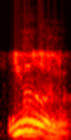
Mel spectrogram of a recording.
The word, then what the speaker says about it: Udall: Yudol, con acento en la U.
